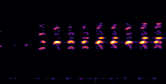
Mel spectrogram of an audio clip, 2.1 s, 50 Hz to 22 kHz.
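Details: Begging female Osprey at the Loch Arkaig nest, Arkaig Community Forest, dawn of 13 July 2020, after the male brings a headless trout. Loud, clear, slightly rising chirps repeat about six times a second, growing stronger.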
